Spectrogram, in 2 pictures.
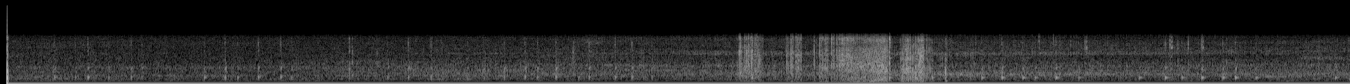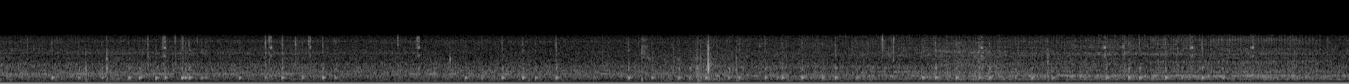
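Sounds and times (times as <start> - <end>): model train wheels ticking: 7.3 - 26.9.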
